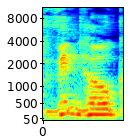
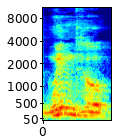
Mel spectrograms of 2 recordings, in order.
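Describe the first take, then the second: First: The name is said with a German-style pronunciation. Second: The name is said with an American-style pronunciation. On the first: "It's pronounced Windhoek" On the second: "Most Americans pronounce it Windhoek"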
